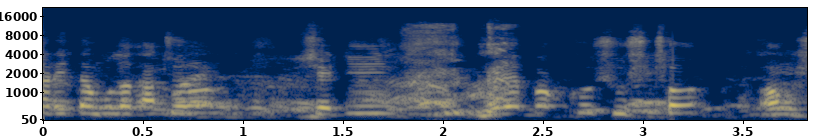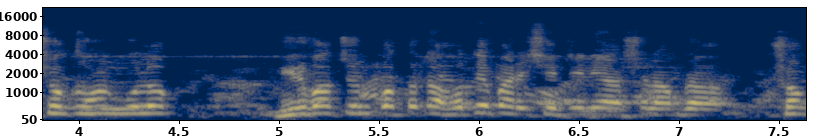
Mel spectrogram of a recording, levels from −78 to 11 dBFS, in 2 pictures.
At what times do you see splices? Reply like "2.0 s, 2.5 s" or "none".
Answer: none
